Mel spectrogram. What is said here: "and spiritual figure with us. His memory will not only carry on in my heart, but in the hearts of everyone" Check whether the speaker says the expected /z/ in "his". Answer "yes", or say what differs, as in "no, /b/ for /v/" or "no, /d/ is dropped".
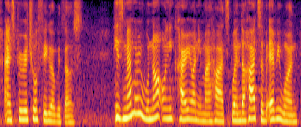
yes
